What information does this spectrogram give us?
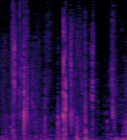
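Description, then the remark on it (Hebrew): Paper sheets rustle and crinkle in a quick string of soft, irregular bursts as pages are handed out, two sheets to each person, fairly quiet, with no voices over them. “זה הדף הבא שלנו. אתה יכול לבוא לחלק? שני דפים גם כן, כל אחד.”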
